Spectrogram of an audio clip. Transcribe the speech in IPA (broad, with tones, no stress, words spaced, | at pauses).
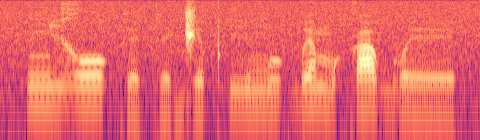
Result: ɲi˦ɣoː˦ke˨ ke˨d͡ʒe˦pʰiː˦muː˦ ɡ͡bɛ˦mɔ˨kaː˦ ɡʷeː˨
